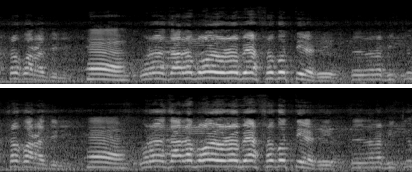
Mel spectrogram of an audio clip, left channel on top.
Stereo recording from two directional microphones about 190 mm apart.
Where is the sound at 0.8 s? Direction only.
25° left (ahead or behind).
